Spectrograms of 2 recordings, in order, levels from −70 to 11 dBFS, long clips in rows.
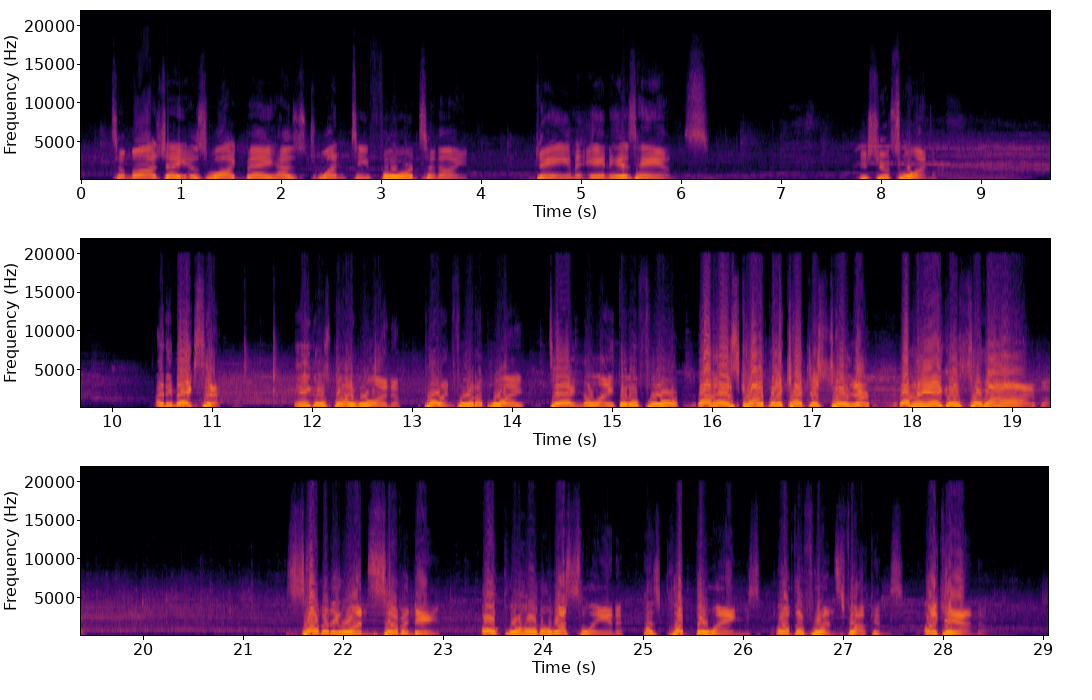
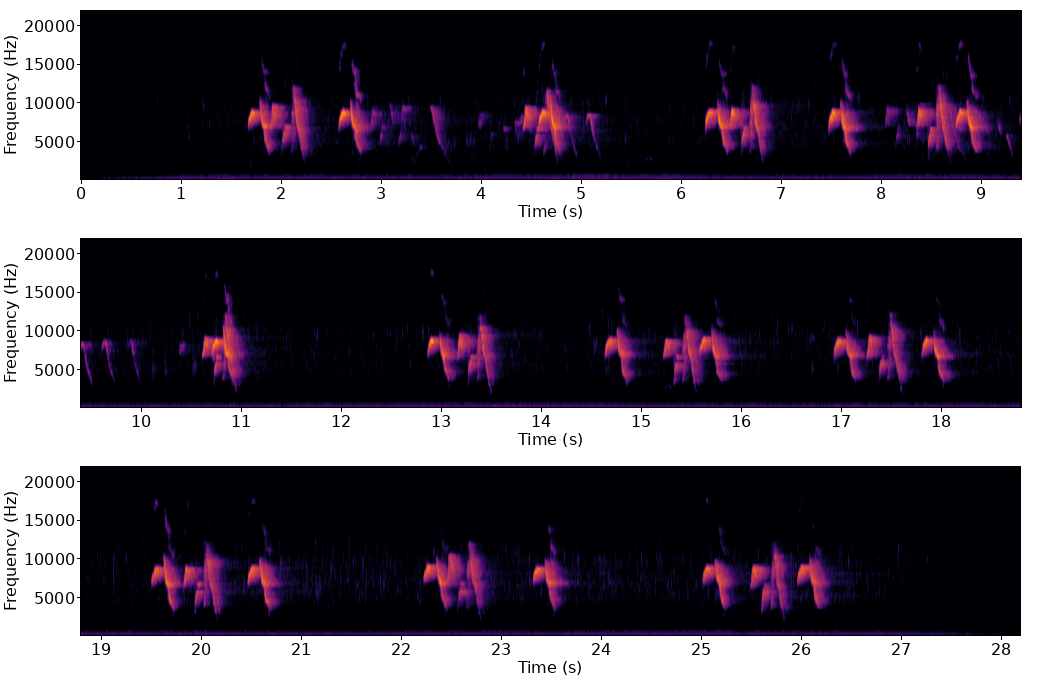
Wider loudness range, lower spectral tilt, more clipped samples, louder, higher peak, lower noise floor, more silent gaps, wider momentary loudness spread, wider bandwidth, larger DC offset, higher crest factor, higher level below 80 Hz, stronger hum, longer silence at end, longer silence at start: first, 10 LU vs 5 LU; first, -3.5 dB/octave vs 2 dB/octave; neither; first, -14 LUFS vs -18 LUFS; about the same, 0 dBFS vs 0 dBFS; second, -47 dBFS vs -65 dBFS; neither; about the same, 21 LU vs 23 LU; about the same, over 20 kHz vs 18.5 kHz; neither; second, 14 dB vs 24 dB; first, -42 dBFS vs -58 dBFS; neither; second, 0.65 s vs 1.95 s; second, 0.3 s vs 1.65 s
